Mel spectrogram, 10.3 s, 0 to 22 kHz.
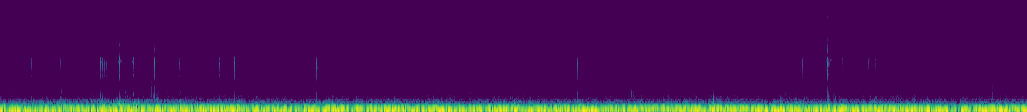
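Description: Cabin noise of a Boeing 737 airliner rolling on the runway after landing: a loud, steady low rumble of the engines and wheels. Groups of light clicks or rattles come about a second in and again near the end.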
